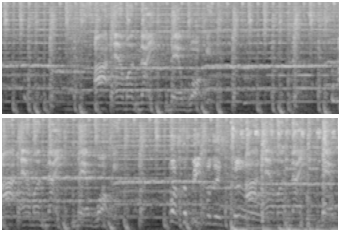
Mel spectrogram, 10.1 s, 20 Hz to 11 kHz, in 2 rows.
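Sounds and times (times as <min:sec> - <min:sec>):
rapping over synths: 0:00.0 - 0:10.0
heavy kick drum and bass: 0:06.0 - 0:10.0.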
